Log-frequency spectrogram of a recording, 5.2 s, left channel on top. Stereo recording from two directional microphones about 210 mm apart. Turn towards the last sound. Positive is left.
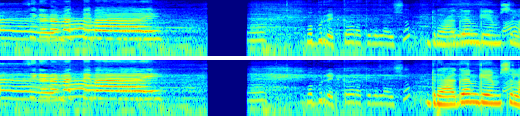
turn(degrees=-35)  # may be behind; listen again after turning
